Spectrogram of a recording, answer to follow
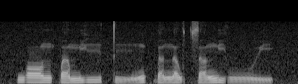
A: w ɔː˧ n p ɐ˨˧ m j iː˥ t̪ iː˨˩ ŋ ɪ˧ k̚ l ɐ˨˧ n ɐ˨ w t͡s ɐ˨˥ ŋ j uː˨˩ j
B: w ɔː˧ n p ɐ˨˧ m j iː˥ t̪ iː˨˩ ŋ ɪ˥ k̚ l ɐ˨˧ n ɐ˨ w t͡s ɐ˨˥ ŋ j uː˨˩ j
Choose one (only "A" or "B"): B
